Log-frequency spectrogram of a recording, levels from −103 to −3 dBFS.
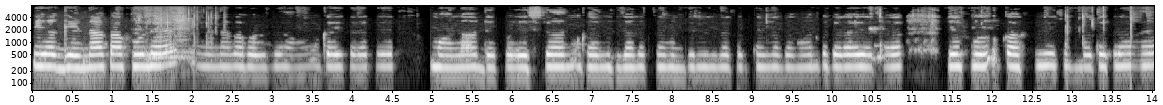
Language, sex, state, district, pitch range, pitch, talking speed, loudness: Hindi, female, Chhattisgarh, Korba, 250-260 Hz, 255 Hz, 160 wpm, -17 LUFS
